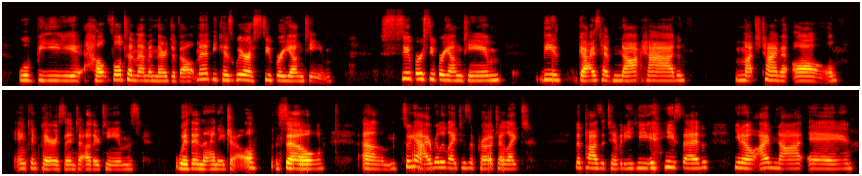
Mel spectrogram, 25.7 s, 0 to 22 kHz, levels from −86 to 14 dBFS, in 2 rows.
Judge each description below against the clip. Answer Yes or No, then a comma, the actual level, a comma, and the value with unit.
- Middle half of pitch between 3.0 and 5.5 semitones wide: No, narrow, 2.4 semitones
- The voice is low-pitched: No, high, 200 Hz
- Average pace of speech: No, slow, 130 wpm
